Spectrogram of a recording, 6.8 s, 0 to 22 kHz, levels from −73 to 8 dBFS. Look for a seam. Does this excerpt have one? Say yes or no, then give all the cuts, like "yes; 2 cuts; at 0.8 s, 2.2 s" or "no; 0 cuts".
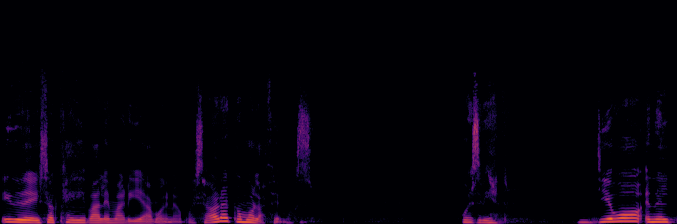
no; 0 cuts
